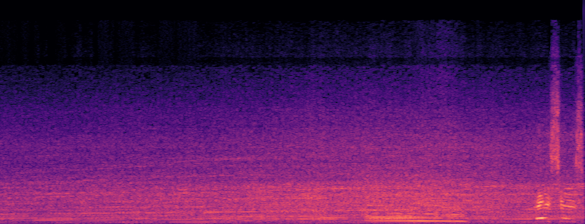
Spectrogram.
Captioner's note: engine roaring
